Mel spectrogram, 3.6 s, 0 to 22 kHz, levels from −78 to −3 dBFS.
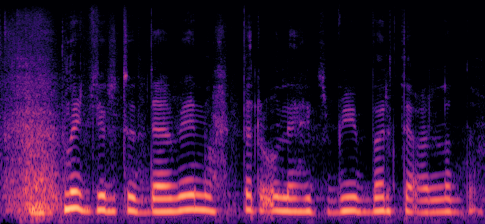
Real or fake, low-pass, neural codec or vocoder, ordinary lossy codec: fake; none; codec, 44.1 kHz, 7.8 kbps, Pupu-Codec; none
